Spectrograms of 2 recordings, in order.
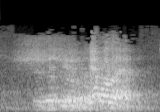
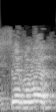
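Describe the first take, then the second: First: The word begins with a sh sound. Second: The word begins with a plain s sound. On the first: The speaker calls it right. "Don't say Sibboleth. Say Shibboleth" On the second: The speaker calls it wrong. "If you say Sibboleth, we stab you in the Jordan"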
